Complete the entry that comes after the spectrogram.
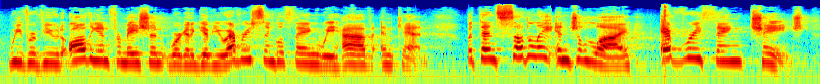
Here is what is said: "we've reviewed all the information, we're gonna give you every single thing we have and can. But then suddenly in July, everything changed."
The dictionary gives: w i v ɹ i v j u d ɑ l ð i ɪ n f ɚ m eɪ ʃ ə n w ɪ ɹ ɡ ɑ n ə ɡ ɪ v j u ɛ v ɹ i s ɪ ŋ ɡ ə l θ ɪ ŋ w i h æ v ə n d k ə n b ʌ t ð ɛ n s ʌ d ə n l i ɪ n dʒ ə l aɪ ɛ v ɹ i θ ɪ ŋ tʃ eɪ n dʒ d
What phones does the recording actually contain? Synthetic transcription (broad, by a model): w i v ɹ i v j u d ɑ l ð i ɪ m f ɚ m eɪ ʃ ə n w ɪ ɹ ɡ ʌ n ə ɡ ɪ v j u ɛ v ɹ i s ɪ ŋ ɡ l θ ɪ ŋ w i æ v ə n k ə n b ʌ t ð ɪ n s ʌ d n l i ɪ n dʒ ə l aɪ ɛ v ɹ i θ ɪ ŋ tʃ eɪ n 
